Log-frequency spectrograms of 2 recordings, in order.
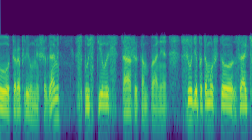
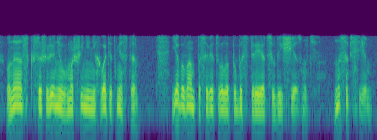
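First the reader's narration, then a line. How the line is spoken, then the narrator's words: Quiet. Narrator (Russian): Даша тихо сказала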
